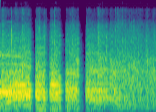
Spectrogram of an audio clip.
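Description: Wedding guests cheer and clap loudly at a celebration, in a few quick bursts with brief gaps between them, then settle into sustained applause and crowd noise.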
